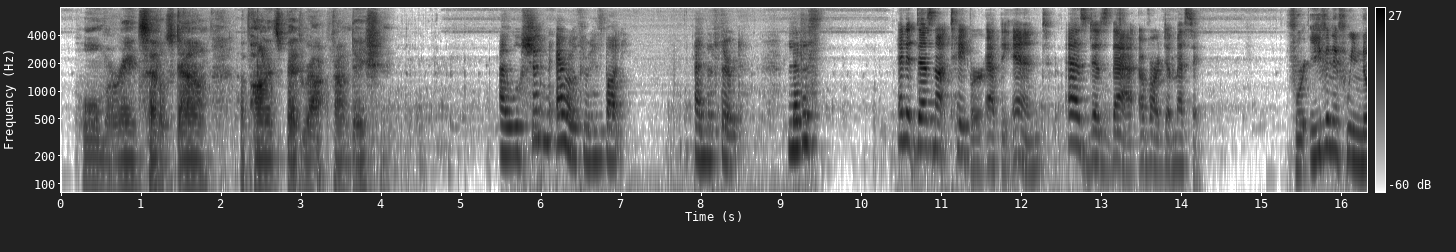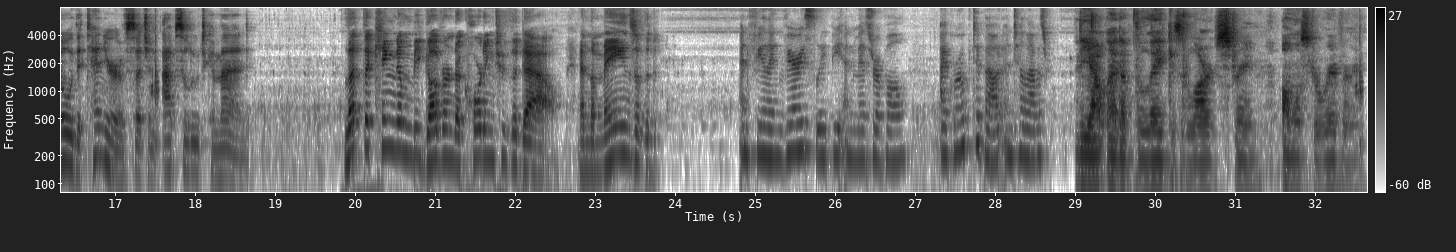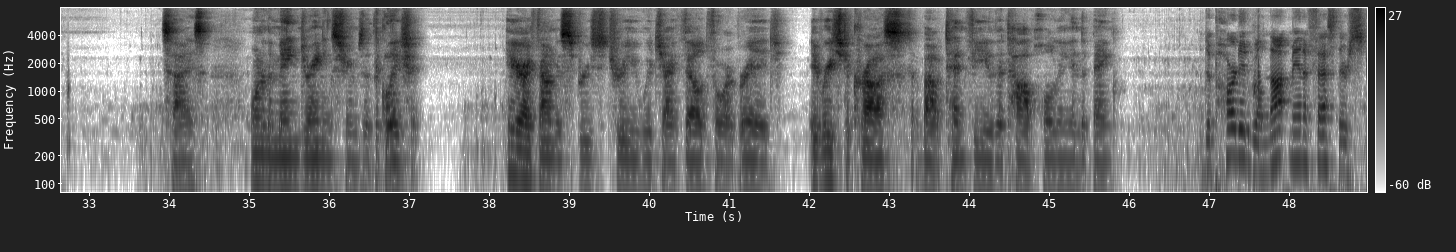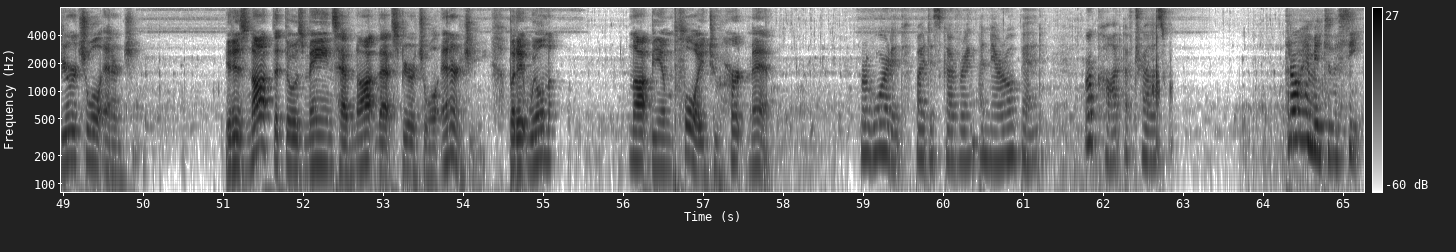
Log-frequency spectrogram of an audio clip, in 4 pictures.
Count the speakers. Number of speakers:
six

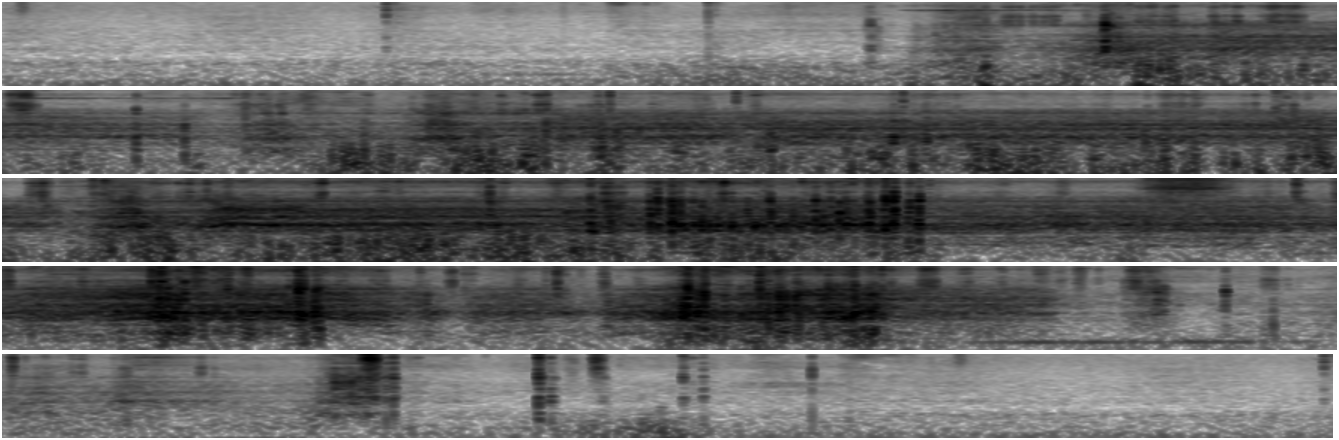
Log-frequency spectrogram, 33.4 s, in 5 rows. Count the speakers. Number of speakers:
zero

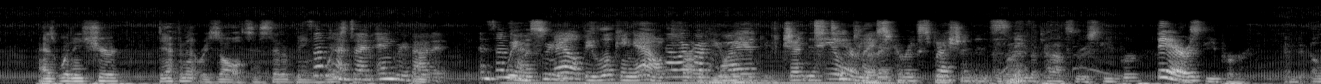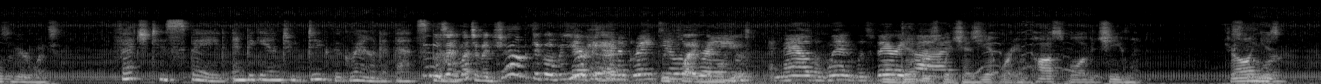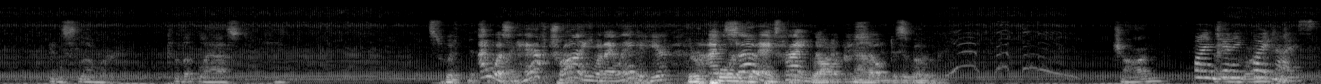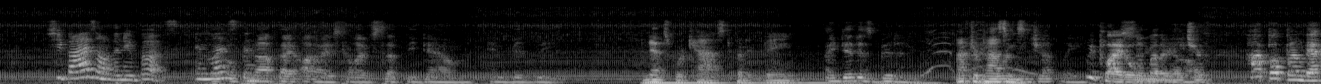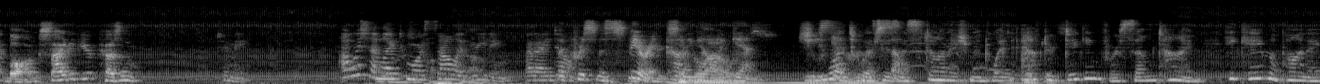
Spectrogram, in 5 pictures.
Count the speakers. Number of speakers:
eight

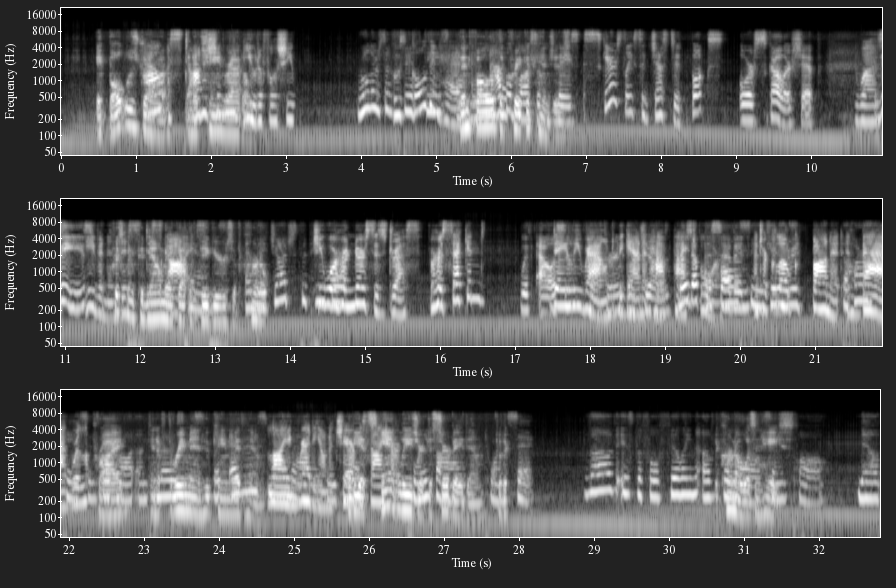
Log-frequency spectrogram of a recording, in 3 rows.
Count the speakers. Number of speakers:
four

